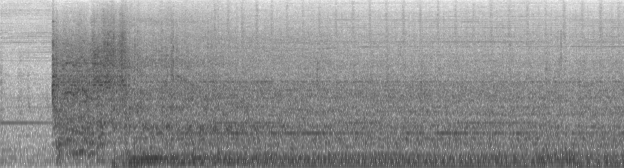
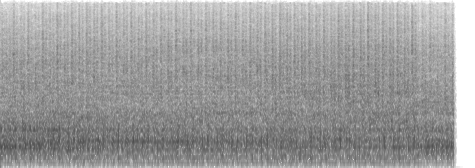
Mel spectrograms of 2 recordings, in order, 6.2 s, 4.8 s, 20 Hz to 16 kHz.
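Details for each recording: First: 1995 Cadillac Fleetwood cold start after new mufflers fitted: catches at once, smooth steady quiet idle, slight lisp but no blowing or ticking; far quieter than old mufflers. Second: 1995 Cadillac Fleetwood recorded January 2014 with badly rotted mufflers, plus oil and coolant leaks, before muffler replacement: fast raspy puffing chuff over idle, about three beats a second, exhaust blowing out under the car; exhaust leak.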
